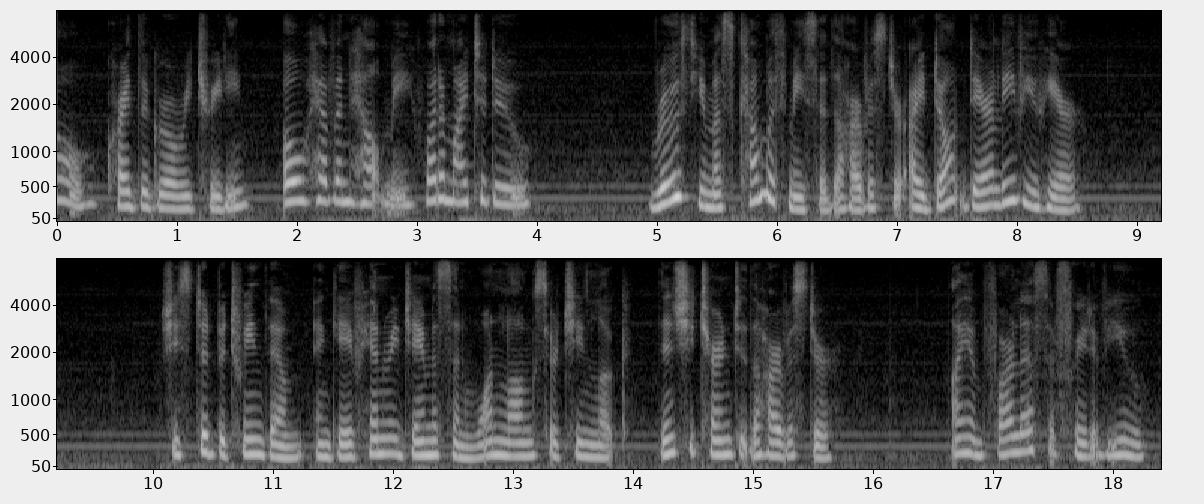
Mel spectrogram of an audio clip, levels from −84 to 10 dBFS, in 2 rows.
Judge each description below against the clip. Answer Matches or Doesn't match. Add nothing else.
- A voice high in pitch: Matches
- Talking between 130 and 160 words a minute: Doesn't match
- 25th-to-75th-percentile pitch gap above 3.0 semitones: Matches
